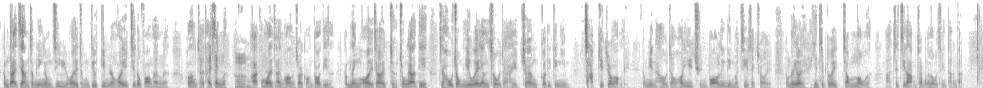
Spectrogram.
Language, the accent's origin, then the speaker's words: Cantonese; China; 我們中國人的這邊的帆呢，就是 將帆呢就分隔了很多部分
